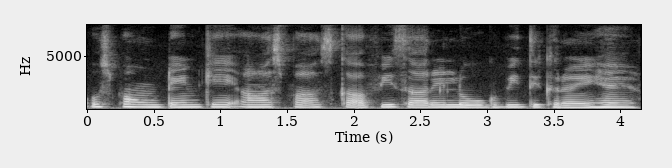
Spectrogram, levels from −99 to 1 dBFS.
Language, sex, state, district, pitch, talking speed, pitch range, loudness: Hindi, female, Chhattisgarh, Raipur, 210 Hz, 175 wpm, 200-215 Hz, -13 LUFS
